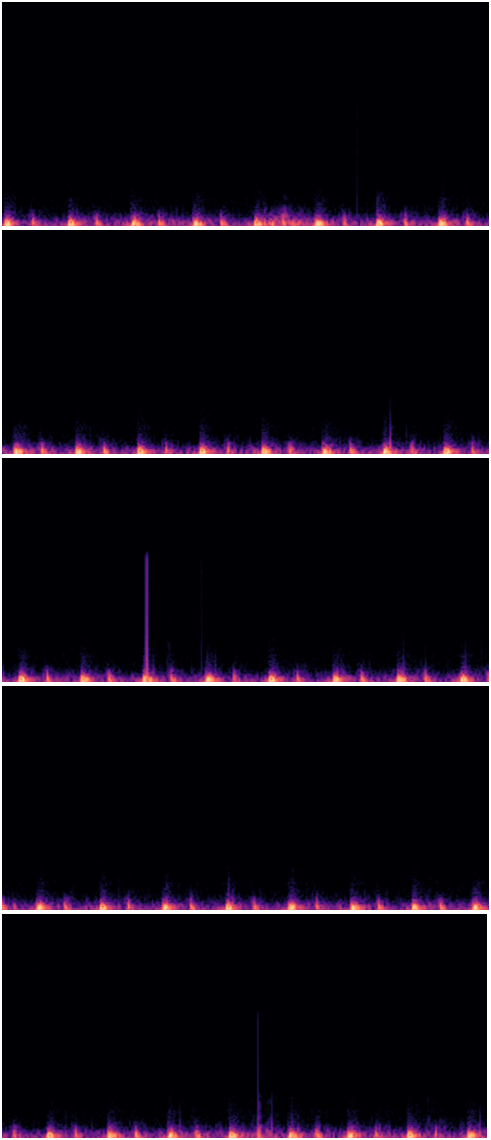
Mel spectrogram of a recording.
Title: Post exercise recovery auscultation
